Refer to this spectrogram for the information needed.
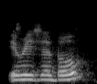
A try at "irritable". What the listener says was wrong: Good. You can say irritable, sure.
